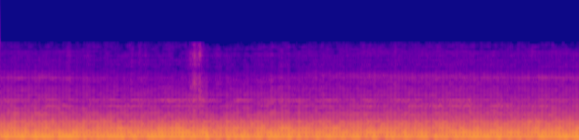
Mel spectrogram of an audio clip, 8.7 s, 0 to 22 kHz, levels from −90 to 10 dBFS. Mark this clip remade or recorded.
remade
